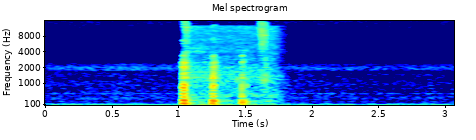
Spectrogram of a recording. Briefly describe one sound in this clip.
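A young man speaks briefly and casually into a microphone, close by.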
